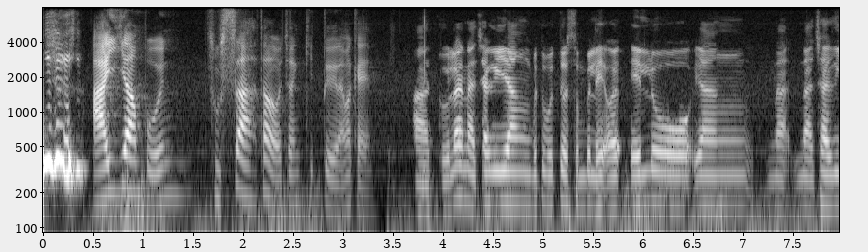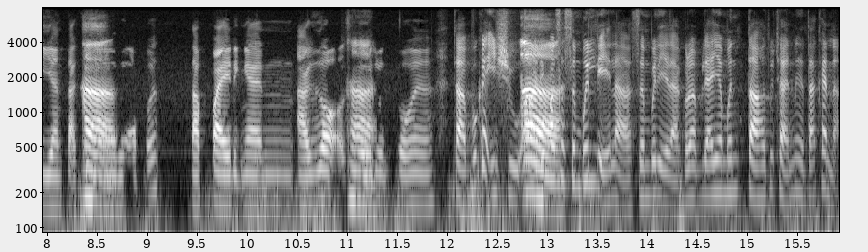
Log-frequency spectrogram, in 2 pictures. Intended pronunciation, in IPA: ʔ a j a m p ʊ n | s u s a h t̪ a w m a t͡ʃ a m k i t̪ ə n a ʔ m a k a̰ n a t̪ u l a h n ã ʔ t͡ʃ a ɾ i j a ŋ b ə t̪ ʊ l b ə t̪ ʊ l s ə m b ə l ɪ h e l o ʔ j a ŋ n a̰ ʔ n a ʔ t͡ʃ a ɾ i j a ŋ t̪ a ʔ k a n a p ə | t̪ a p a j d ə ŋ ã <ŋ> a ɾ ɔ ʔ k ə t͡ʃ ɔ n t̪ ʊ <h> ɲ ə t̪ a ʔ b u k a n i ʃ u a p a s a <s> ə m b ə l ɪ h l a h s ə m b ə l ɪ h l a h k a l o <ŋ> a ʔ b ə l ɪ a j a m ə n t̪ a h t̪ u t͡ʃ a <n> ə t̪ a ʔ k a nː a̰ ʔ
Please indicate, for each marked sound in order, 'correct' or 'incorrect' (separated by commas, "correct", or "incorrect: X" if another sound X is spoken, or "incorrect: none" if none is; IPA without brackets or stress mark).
incorrect: n, correct, correct, incorrect: n, correct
